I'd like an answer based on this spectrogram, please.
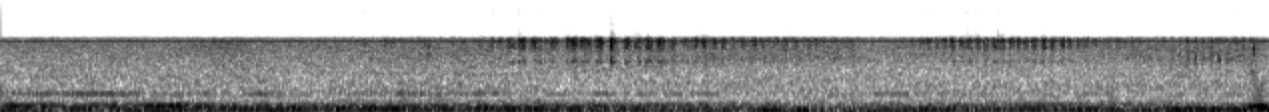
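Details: Domestic cat named Fatboy Babushka lies relaxing indoors while a saxophone CD, Sax By Candlelight, plays. It gives a steady, deep, continuous rumbling purr throughout, with soft higher hiss rising briefly midway.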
